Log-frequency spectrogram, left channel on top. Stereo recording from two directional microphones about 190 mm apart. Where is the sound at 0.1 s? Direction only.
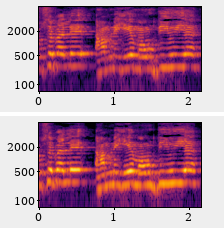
50° right (ahead or behind).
